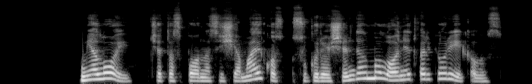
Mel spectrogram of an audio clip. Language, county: Lithuanian, Klaipėda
